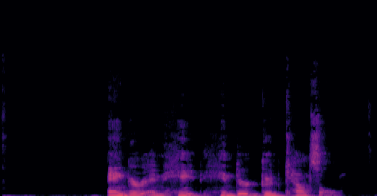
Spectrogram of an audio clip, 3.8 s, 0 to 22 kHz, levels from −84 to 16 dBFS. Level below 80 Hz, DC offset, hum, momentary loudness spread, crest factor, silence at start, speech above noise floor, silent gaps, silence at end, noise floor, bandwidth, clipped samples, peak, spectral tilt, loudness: -52 dBFS; under 0.1%; none; 9 LU; 18 dB; 0.05 s; 42 dB; none; 0.4 s; -74 dBFS; 10 kHz; under 0.1%; -16 dBFS; -6.5 dB/octave; -33 LUFS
